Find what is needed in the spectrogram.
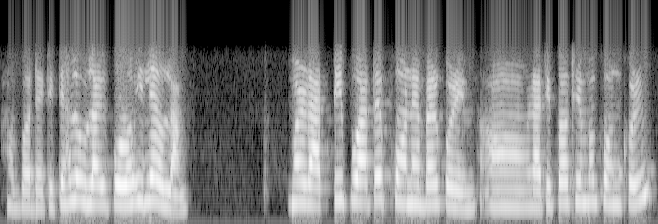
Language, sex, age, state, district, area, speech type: Assamese, female, 18-30, Assam, Sonitpur, urban, conversation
